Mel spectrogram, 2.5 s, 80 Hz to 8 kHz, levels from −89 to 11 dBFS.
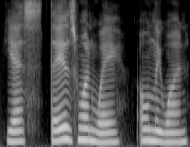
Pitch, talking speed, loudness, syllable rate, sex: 205 Hz, 140 wpm, -16 LUFS, 4.7 syllables/s, female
